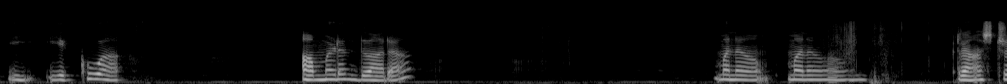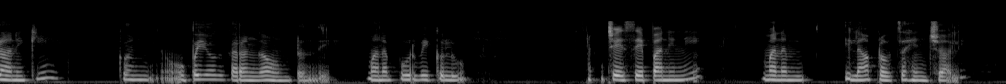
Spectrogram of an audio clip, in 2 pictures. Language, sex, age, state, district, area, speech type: Telugu, female, 30-45, Andhra Pradesh, Chittoor, urban, spontaneous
